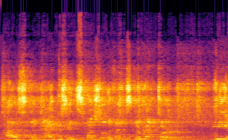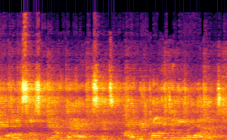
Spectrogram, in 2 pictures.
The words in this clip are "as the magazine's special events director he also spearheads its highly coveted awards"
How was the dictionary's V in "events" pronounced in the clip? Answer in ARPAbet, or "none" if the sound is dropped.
F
